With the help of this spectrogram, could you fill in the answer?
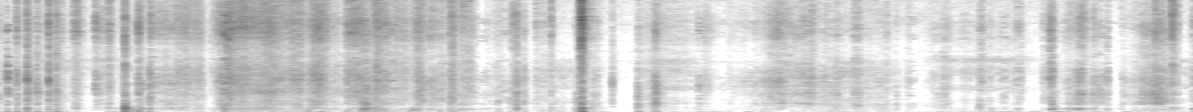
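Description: A black textured JBL hard EVA speaker carrying case is held in one hand while the fingertips of the other hand tap and brush its surface. Quick, irregular dry taps mix with soft scratchy brushing, and each tap stops almost at once with no ring. The result is a quiet, uneven patter of tapping and rubbing.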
